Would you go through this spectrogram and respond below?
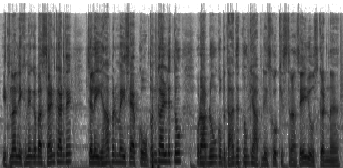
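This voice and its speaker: A man's voice: a little high, brisk. A man giving a casual step-by-step app tutorial voice-over, often checking in as he instructs. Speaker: tutorial channel host. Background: background music.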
